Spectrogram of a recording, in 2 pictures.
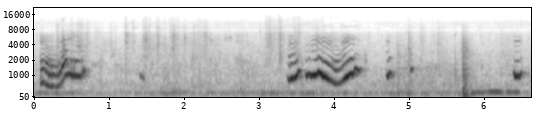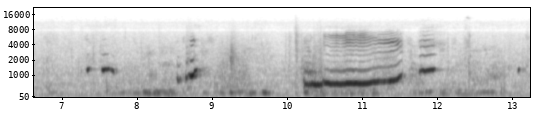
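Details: Chihuahua chewing a bone while teased, with soft rustling and chewing noises. It gives scattered high, dolphin-like squeaks, then ends with one long, quavering whine.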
